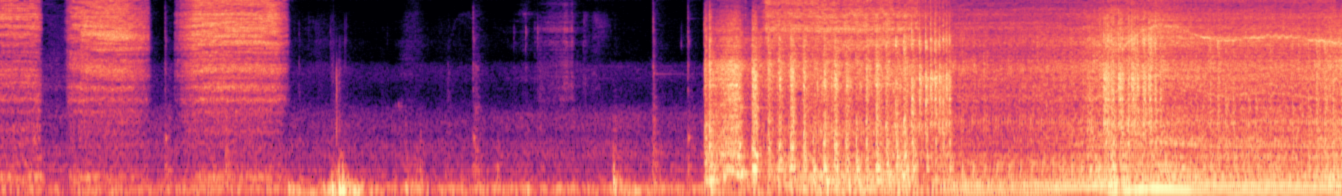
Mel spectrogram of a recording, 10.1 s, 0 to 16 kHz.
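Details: 2008 Citroën Nemo diesel van, glow plug light on (cold start issue), catches after cranking and runs with harsh, uneven clatter and shake; attributed to excess sprayed fluid in the combustion chamber, expected to settle once dry.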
